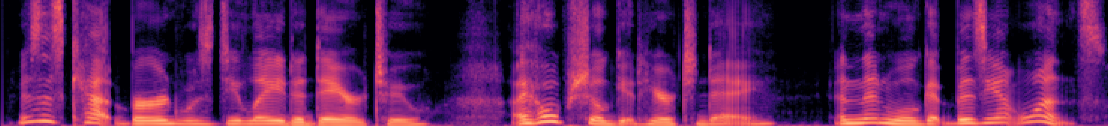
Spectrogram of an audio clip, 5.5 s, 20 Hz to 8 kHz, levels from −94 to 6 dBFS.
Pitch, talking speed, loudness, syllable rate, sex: 215 Hz, 240 wpm, -18 LUFS, 5.5 syllables/s, female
